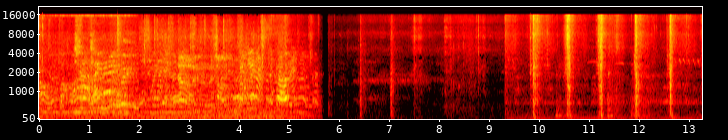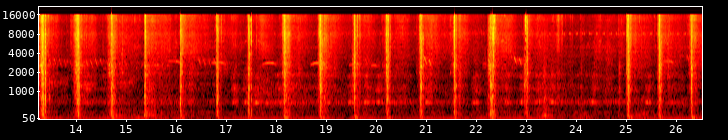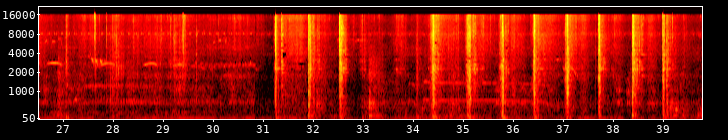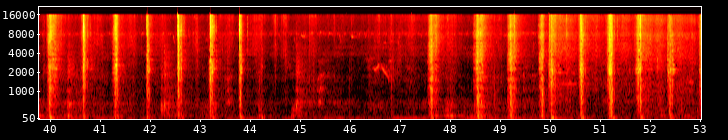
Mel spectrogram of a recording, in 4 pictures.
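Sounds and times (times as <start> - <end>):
hoe chopping into soil: 9.4 - 23.7, 24.9 - 30.0, 31.2 - 45.3, 47.5 - 53.0.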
